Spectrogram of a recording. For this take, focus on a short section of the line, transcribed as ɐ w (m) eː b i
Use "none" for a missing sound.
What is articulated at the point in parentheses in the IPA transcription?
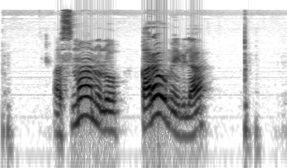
m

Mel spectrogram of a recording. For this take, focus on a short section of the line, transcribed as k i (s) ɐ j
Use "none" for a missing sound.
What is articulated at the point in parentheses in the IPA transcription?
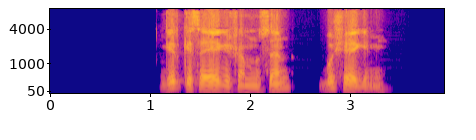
s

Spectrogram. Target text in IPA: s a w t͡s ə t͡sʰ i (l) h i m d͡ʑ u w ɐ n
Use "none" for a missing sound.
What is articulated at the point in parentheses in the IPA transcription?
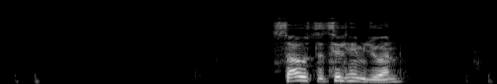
l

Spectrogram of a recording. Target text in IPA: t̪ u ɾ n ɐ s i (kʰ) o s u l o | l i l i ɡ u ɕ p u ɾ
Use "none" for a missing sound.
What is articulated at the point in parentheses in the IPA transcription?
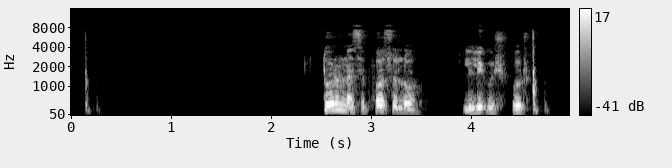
pʰ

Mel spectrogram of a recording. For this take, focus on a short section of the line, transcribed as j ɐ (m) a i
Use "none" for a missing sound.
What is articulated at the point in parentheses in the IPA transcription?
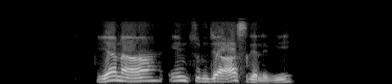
n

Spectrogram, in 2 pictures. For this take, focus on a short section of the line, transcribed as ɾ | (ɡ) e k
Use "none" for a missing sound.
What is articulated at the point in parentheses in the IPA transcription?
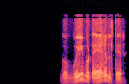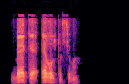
b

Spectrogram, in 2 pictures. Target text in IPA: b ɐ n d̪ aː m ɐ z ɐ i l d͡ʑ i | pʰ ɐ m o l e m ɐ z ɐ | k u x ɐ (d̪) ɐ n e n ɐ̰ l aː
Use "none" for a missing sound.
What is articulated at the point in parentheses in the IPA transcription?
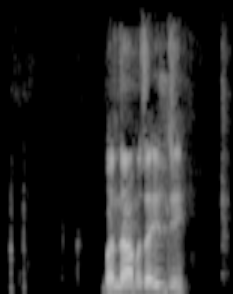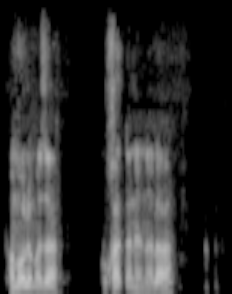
t̪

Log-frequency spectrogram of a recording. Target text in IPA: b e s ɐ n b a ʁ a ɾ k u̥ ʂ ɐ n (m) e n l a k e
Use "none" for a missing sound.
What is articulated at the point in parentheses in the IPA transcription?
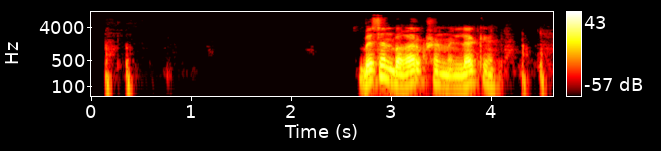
m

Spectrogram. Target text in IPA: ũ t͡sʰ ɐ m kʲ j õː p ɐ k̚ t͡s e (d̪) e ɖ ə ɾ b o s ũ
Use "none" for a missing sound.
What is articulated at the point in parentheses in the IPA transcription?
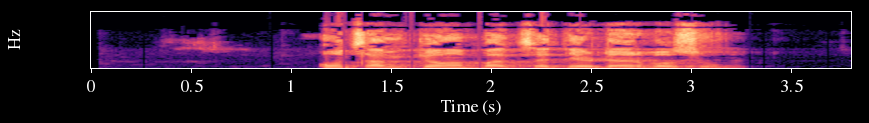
t̪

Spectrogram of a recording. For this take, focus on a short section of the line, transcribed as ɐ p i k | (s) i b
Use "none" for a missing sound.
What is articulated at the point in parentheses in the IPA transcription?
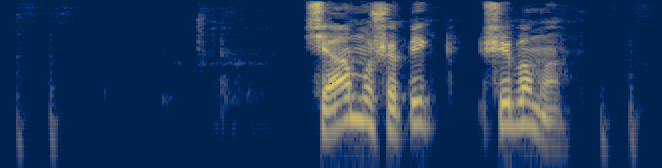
ʂ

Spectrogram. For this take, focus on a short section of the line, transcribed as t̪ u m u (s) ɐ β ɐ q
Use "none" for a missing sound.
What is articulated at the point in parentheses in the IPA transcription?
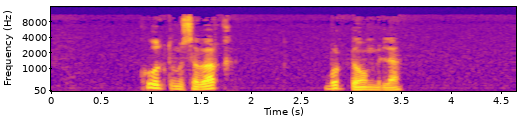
s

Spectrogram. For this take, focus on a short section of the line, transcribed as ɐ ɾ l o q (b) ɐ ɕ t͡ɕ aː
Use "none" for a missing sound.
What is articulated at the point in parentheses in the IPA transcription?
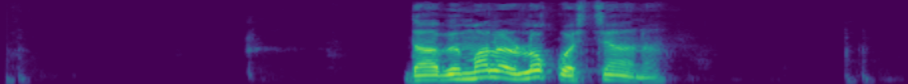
w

